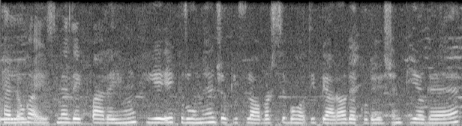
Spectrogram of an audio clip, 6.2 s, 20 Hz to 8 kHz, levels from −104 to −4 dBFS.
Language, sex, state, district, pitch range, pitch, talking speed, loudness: Hindi, female, Chhattisgarh, Raipur, 235-260 Hz, 250 Hz, 215 wpm, -15 LUFS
